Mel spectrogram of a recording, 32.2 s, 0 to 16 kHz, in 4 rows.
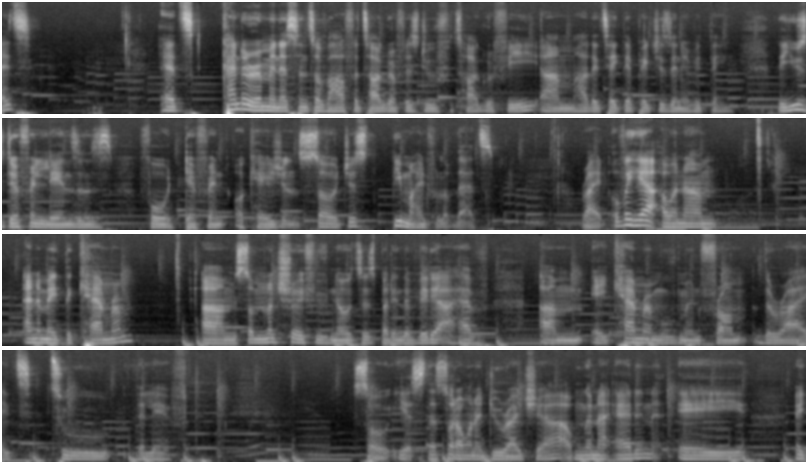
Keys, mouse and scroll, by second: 2.5 middle click, 5.0 ctrl+middle click, 6.9 ctrl+middle click, 7.7 middle click, 9.3 ctrl+middle click, 10.5 middle click, 15.2 click, 17.7 ctrl+middle click, 19.4 shift+middle click, 20.8 i, 22.4 shift+middle click.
